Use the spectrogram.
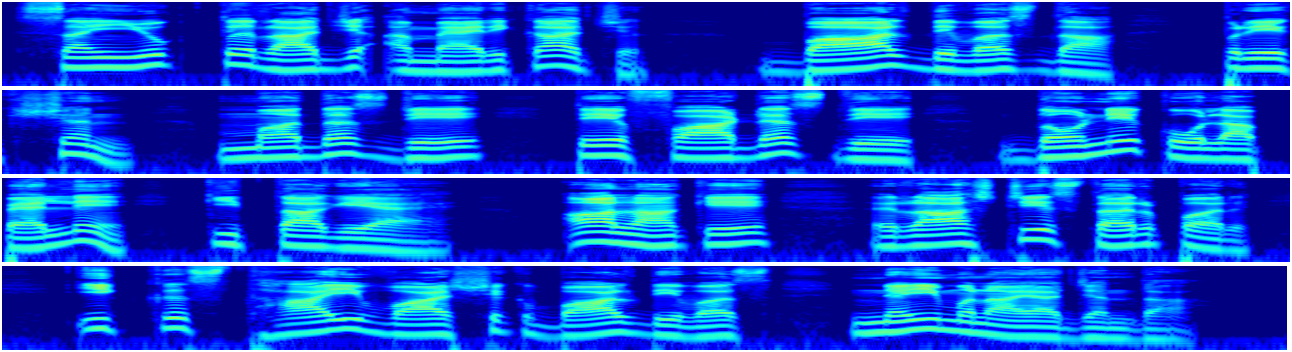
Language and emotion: Dogri, neutral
